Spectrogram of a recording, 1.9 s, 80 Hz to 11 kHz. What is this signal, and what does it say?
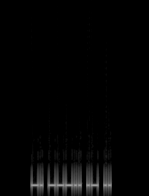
Morse code, heard as a keyed tone, about 44 wpm, 700 Hz. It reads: N8AI
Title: Call Signs Repeated 2x - 45wpm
